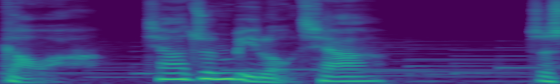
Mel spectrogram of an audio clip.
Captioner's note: Taiwanese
